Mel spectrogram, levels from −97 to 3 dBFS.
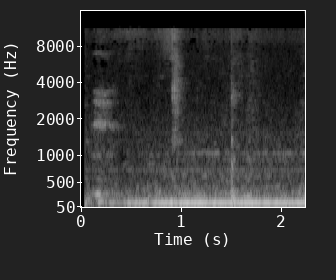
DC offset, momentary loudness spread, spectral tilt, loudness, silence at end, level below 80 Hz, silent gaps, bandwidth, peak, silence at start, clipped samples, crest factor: under 0.1%; 11 LU; -7 dB/octave; -32 LUFS; 0 s; -50 dBFS; none; 11.5 kHz; -20 dBFS; 0.05 s; under 0.1%; 10 dB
